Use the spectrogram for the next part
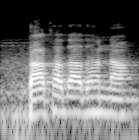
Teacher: दंत यानी दांतों के सहयोग से बोला जाता है।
